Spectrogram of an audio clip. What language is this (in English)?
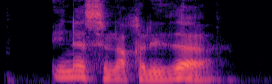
Kabyle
